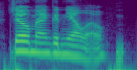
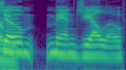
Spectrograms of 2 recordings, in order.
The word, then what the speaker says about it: Manganiello: Joe Manganiello? – No. Joe Manganiello. – Manganiello. Joe Manganiello. He is from... the beefcake. – I thought stripper. – It was Joe Mangiello.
